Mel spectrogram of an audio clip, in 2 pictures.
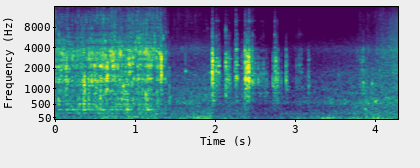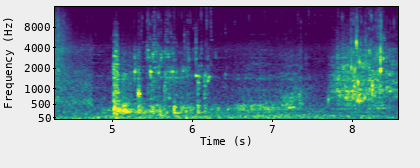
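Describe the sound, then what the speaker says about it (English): Water poured from a small yellow watering can into growing containers, a broad splashing trickle that comes in uneven bursts with brief pauses, close and fairly loud. "let me get a little bit of water in my dainty little yellow watering can."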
